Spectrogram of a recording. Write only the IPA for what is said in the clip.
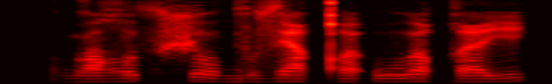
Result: ɡɒʁuθʃo ɡuze qʼuʔwu qi

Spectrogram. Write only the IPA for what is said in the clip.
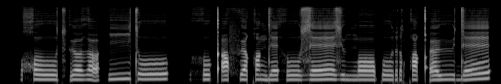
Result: χoːt͡sʼʉːðˤɵ | iːtoː | hokʼɑ fʉqɔŋdɛːhoː zɛːzʉ ŋɔːpoːrqo qʼʉː dɛ

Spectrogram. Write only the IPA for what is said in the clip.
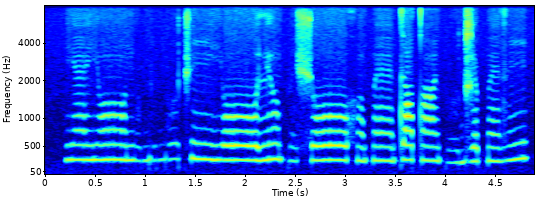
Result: jɛ̃ːjõːno̤ bi̤bo̤t͡ʃĩː joː lʲõpɛ̤ ʃoːxõ pɛ̃ːtitˤĩː po̤d͡ʑə˞ pɛ̃zĩ

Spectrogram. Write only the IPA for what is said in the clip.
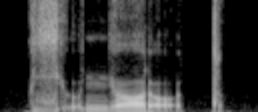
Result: zʲo̰ nʲɔɾɔ̰t

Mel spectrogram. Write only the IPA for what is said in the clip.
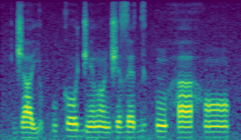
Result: d͡ʒaː˨jə˨kʷe˧koː˦ d͡ʒɛ̃˧lɔ̃˧d͡ʒə˧ zɛ˨˦ dɨ˦ kũ˦haː˦ hɔ̃˧

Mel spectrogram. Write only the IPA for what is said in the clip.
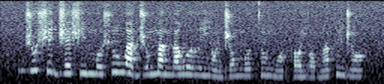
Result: d͡ʒo˦ʃe˦˨d͡ʒɛ˧ʃi˧ mo˧ʃũ˦wa˦˨ d͡ʒo˨˦ma˦˨na˨˦wo˧ li˧jɔ̃˨d͡ʒɔ˨˦ mo˧tũ˧ bɔ̃˨hɔ˨ jɔ˨ bã˨˦fĩ˦d͡ʒɔ̃˧

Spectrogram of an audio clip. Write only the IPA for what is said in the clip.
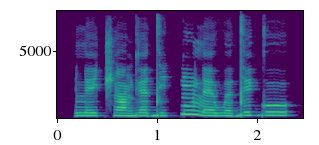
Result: le˨t͡ʃã˨ ɡɛ˨di˨k͡pũ˦lɛ˨ wə˨de˦ɡoː˦

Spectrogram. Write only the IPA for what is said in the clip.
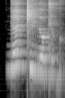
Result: ɡɛɡǀyrʲɔdʲʊɡ

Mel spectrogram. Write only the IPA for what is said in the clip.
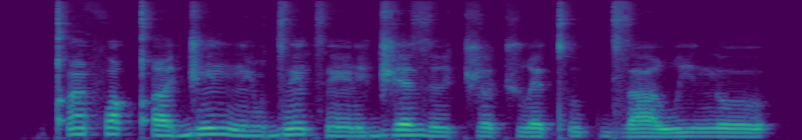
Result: qʼẽ˦fɔ˦ qʼɯ˨d͡ʒĩ˦ nĩ˨wd͡zẽ˦ t͡sẽ˨ɾi˨d͡ʒɛ˦ zɯ˨ t͡ʃɔ˨t͡ʃwɛ˨tʼu˨p d͡za˨ wi˨no˨

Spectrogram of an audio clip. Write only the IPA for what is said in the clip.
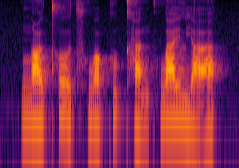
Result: n̪ɑ˧˥ʊ̯t̪ʰo˥˩ʊ̯t͡sʰwɔ˧˥ ku˥˩kʰa̰˨˩npʰwa˥ɪ̯ljä̰˨˩˦

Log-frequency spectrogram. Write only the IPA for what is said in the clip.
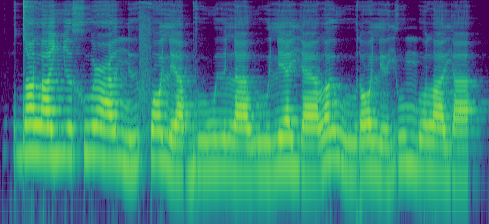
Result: dˤɨ˦lˠa˦ʎə˦xu˦ ʕə˦nɨ˨˦fɔ˦lʲa˨ bu˨wɨ˨ la˨wu˨ lʲæ˧jæ˨lˠɨ˦wu˨ ɾɔ˧ lʲə˨ju˦mu˧lˠa˧ ja˧

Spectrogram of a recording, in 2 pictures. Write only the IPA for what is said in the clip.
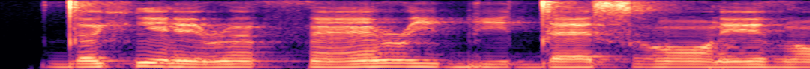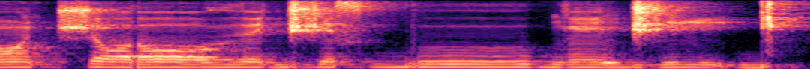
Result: dəfʲẽɾɪɹə̃ θɛ̃ɹibi dɛsɣɔ̃ ɾɪðɔ̃t͡ʃɔ ɾɔɣɘd͡ʒɪs buːɡẽ d͡ʒiɡ

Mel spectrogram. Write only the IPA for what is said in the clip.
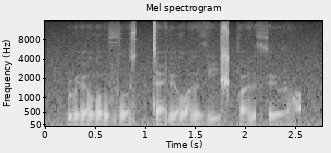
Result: ɭøːlˠu voːztːæɾylˠɯː ðiːʒqʷɯːθøɭɑ

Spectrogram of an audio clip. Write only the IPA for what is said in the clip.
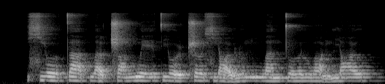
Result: ɕjo˥˨ʊ̯t̪ä˥˨ pwä̰˨˩ʈ͡ʂɑ˨˦ŋwe˨˦ɪ̯t̪jo̰˨˩ʊ̯ ʈ͡ʂɤ˦ɕjɑ̰˨˩ʊ̯ ɻʊ˦ŋmwa˨˦nt̪o˨˦ʊ̯ lwɑ̰˨˩ŋljɑ˦ʊ̯

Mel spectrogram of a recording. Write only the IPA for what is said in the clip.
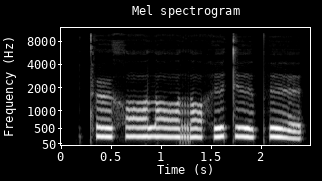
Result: tʰə˞xɔ lɔːrɔhʏ tʏːpʰø

